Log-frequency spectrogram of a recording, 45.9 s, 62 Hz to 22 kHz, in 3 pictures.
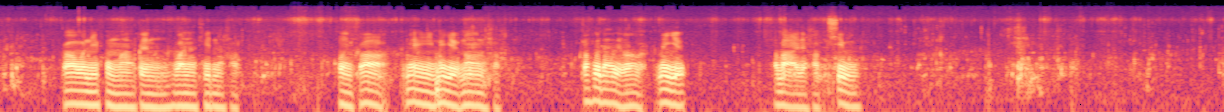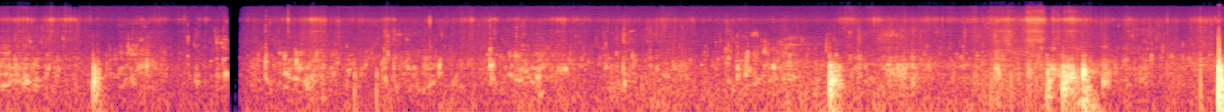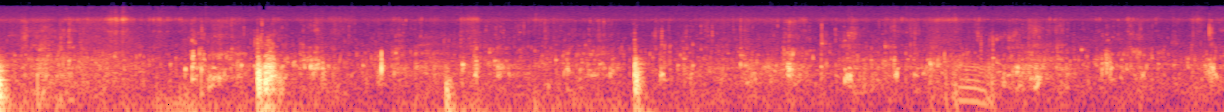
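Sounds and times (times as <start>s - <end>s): paddles splashing in water: 0.0s - 45.9s
sharp knocks: 30.5s - 30.7s.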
